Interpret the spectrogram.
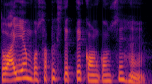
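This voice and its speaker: A woman teacher giving a grammar lesson. She drills lists of words, reads the rules out slowly word by word, and keeps checking with "clear?". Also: lowish voice, a little mellow. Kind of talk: grammar lesson, mixing Hindi and English.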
